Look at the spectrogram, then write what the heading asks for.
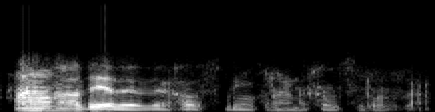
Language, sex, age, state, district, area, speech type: Malayalam, male, 30-45, Kerala, Idukki, rural, conversation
